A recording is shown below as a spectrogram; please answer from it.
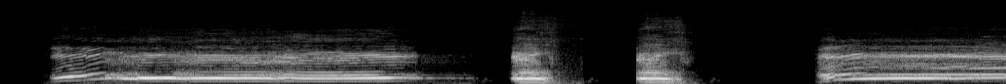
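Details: Camel giving deep, guttural, harmonically rich groaning grunts: one long drawn-out groan lasting nearly four seconds, two short sharp bursts, then another sustained groan starting near the end. No other sounds.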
